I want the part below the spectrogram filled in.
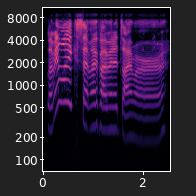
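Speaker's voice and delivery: put-on Valley Girl accent, upspeak and vocal fry. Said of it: "be redeemed Valley Girl accent".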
